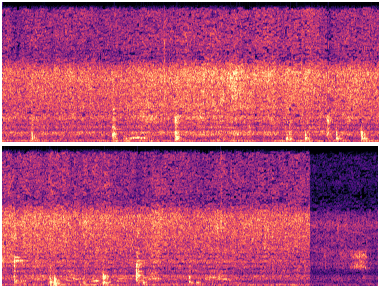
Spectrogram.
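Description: Onion and garlic sizzling steadily in a pan, with a dense frying hiss and occasional scraping stirs, before the sound drops off near the end.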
